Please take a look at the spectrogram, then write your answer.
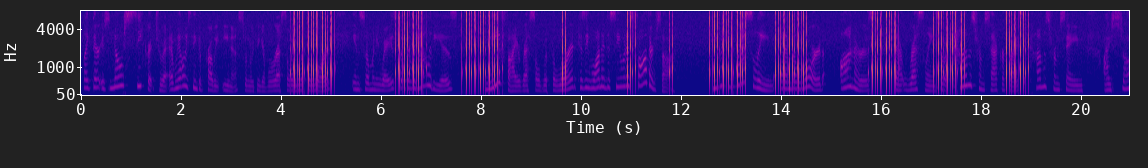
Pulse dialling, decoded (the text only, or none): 0 7 9 1 2 1 8 7 7 7 5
